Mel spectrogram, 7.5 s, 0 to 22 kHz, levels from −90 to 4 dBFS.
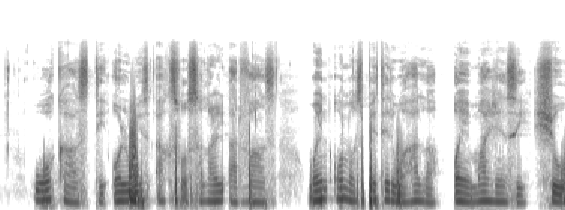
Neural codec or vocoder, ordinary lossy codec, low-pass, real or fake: none; none; 10.8 kHz; real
